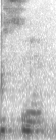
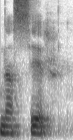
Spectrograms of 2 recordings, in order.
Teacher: Sad has to be pronounced with a sakin, with a sukun, and then the ra as well.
